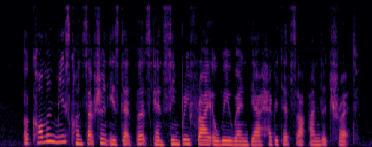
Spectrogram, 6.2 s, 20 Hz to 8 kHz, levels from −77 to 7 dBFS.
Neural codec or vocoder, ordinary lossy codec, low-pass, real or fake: codec, 16 kHz, 16 kbps, FunCodec, trained on Chinese and English, 50 frames a second; none; none; fake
